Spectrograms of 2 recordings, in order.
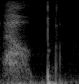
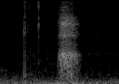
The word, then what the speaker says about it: へ: You pronounce it as in like help. He. Help. He.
